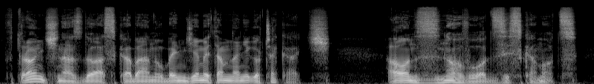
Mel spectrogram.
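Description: A man voicing a fanatical, defiant dark witch in an audiobook. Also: extremely low pitch, a little slow, no echo, studio quality, pitched above the performer's own voice. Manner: defiant, zealous declarations. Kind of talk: audiobook character voice.

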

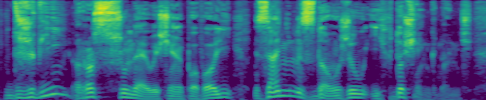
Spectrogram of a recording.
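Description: A man narrating an audiobook in a slow, suspenseful, dramatic way. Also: medium pitch, creaky, a little mellow, breathy edge.

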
